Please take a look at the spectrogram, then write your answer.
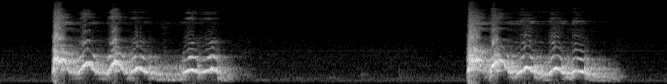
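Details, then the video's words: West Highland White Terrier giving two quick bursts of high, sharp barks, each run of several yaps lasting over a second, separated by a long quiet pause. "OUÇA O SOM DO CACHORRO TERRIER BRANCO DE MONTANHAS OCIDENTAIS"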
